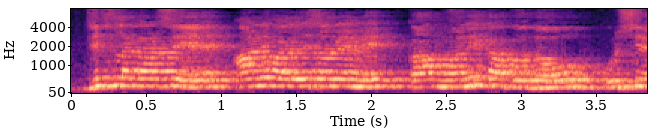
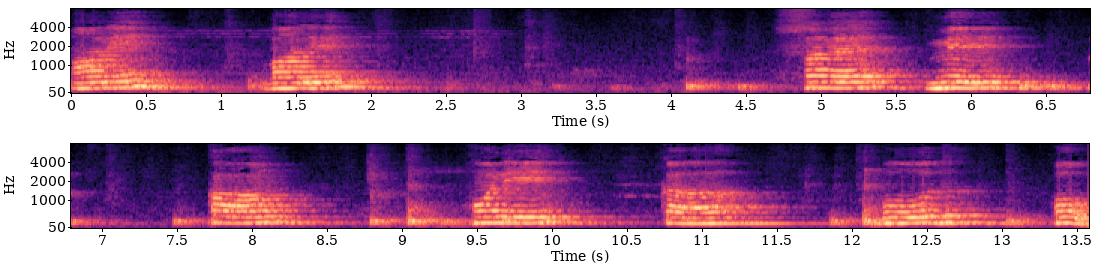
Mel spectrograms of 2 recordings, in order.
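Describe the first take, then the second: First: Said in the usual way. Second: Each word dictated slowly with long pauses; slow dictation. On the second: Shown as a demonstration. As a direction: spell it out word by word for note-taking. Teacher dictating definition.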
